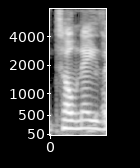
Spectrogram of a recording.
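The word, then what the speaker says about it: Tonéx: Tonay's a guy. – Oh, it's pronounced Tonay.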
